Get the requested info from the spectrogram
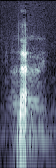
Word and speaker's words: Nanai: Nanoi, is that how you pronounce it? Nanani? Anybody know where that name comes from? What? – Nanai. – Nanai, okay. Is it short for anything?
